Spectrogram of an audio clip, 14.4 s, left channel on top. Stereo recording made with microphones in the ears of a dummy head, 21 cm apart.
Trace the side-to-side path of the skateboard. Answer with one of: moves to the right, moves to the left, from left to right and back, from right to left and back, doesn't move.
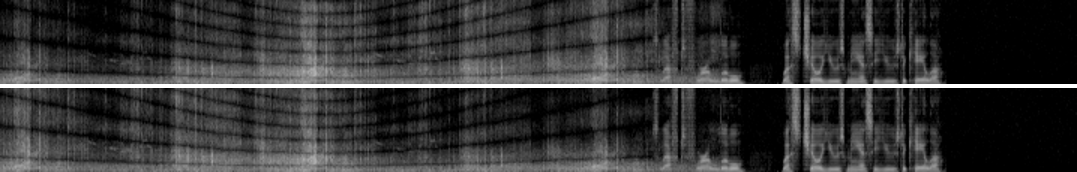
moves to the left.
